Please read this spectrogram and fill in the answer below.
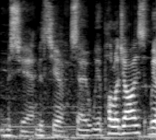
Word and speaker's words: Monsieur: we have been saying Monsieur for everything because that's how it's spelled. Monsieur? You actually don't pronounce the N, it's like Monsieur.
